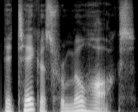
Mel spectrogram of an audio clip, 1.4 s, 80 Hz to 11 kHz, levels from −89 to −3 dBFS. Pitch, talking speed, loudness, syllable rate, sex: 110 Hz, 215 wpm, -20 LUFS, 4.7 syllables/s, male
